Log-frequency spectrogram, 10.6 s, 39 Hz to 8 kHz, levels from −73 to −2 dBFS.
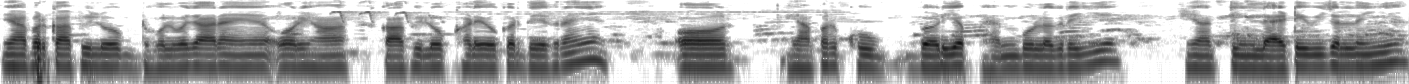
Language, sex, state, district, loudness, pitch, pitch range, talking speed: Hindi, male, Uttar Pradesh, Budaun, -19 LUFS, 125 Hz, 120-130 Hz, 195 wpm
